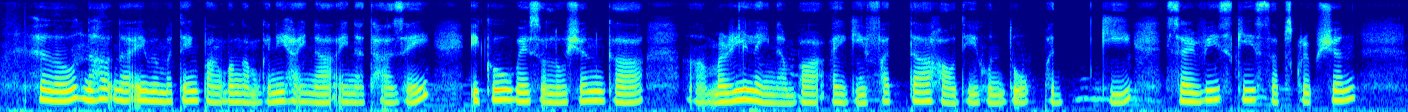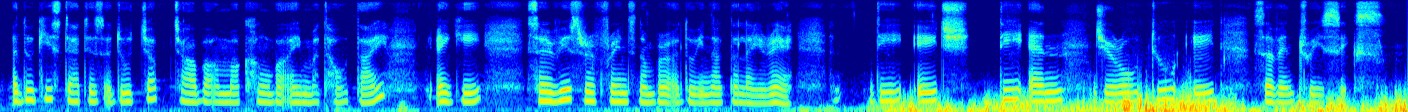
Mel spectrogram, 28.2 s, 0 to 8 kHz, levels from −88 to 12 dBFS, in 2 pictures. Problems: background sounds at intervals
